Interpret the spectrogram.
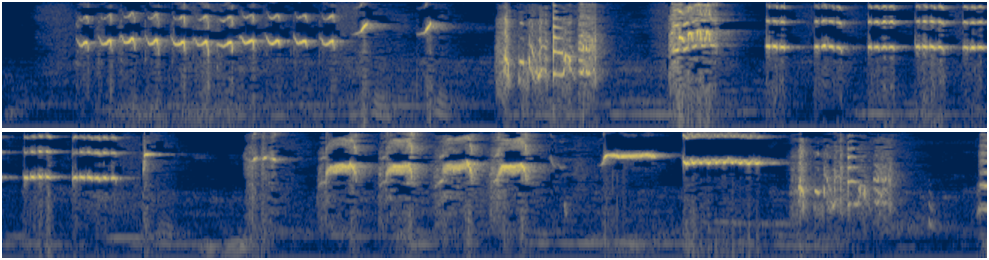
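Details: Asian glossy starling, known for imitating other birds, in vigorous 'gacor teler' song: rapid trilled whistles, a harsh burst, steady repeated high piping notes and closing scratchy chatter.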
